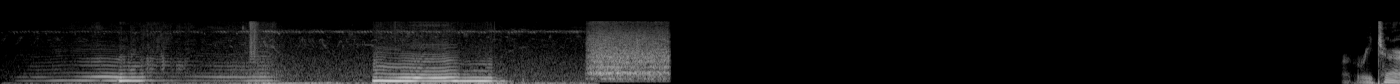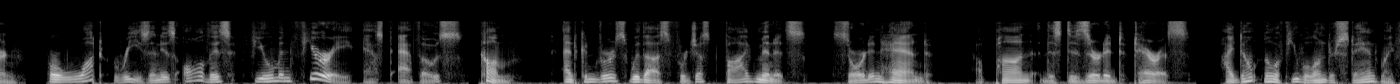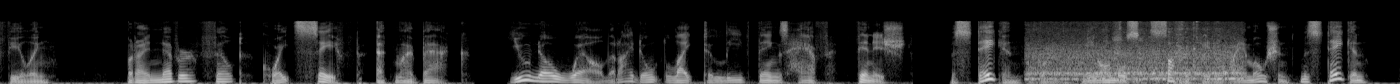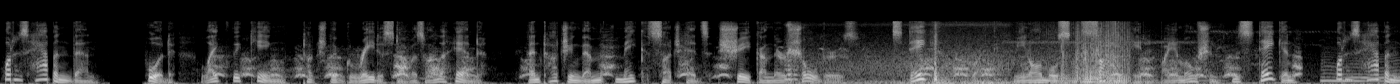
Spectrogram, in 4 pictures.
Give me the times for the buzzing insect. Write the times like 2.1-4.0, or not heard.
0.0-6.7, 38.2-40.5, 49.8-55.9.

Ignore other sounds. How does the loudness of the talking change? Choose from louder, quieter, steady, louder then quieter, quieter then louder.
steady.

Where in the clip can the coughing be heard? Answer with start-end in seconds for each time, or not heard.
not heard.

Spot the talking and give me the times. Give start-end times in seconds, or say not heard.
13.6-55.9.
